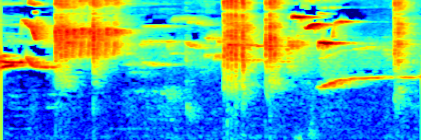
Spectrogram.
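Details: Brown-chested jungle flycatcher, played to tutor and stimulate caged birds: a high whistle, then a buzzy burst and scattered sharp notes, ending in a long, clear, slightly rising whistle.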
